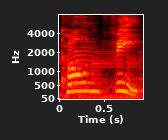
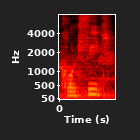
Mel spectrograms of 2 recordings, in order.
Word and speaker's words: confit: the right way though it says cone feet yeah come feet confit on y'all i know it's telling you that you got to get that grip on your orange you say here how to pronounce it on yawns say it with me confit the onions that's fridge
